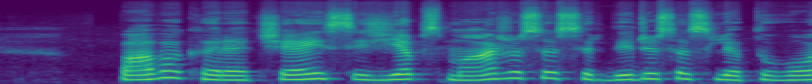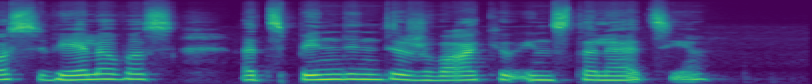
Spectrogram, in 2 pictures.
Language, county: Lithuanian, Vilnius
